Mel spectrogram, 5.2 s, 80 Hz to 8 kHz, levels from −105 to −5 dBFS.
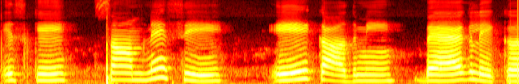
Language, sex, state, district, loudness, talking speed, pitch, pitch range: Hindi, male, Punjab, Fazilka, -14 LUFS, 80 wpm, 225 Hz, 210-240 Hz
